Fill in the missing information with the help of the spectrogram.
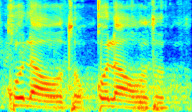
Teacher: لام کے ساتھ ڈائریکٹ حمزہ کو ملا دیتے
